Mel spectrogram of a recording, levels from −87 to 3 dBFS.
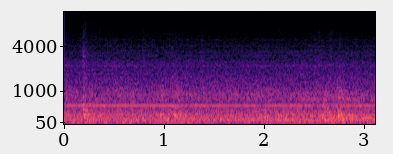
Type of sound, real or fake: real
